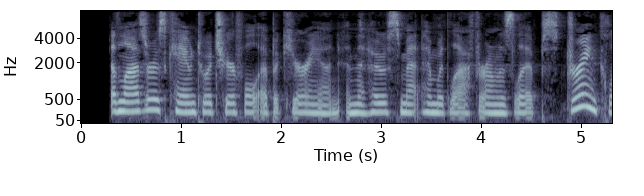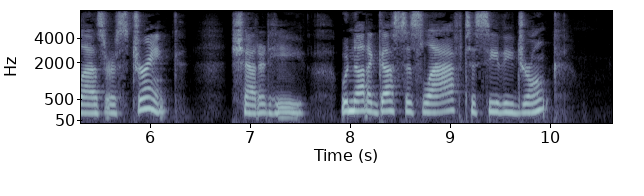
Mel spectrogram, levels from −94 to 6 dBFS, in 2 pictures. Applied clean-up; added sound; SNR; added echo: neural mask model DeepFilterNet 3.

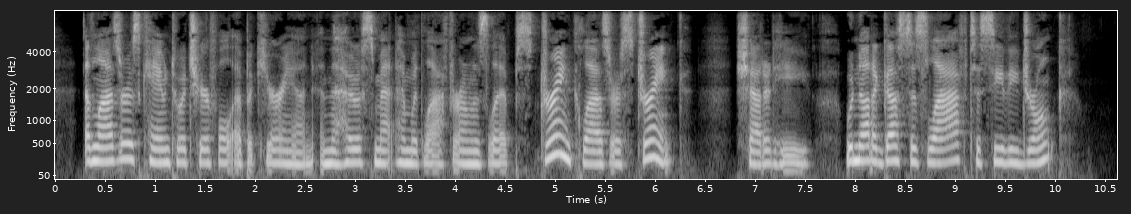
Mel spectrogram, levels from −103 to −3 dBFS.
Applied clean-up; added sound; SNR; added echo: neural mask model Resemble Enhance denoiser.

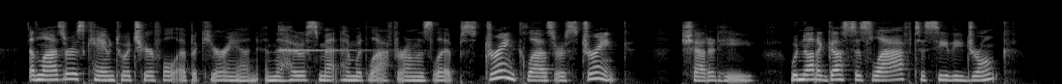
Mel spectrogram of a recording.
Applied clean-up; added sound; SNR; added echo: none; Glockenspiel; 14 dB; none.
